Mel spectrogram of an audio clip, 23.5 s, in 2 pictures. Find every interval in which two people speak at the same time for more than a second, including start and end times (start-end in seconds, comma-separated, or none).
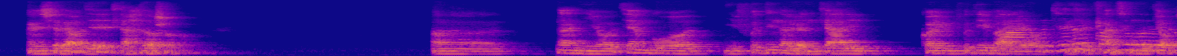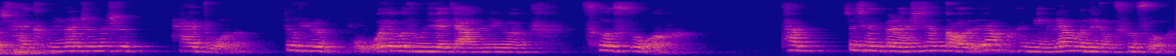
10.0-12.1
